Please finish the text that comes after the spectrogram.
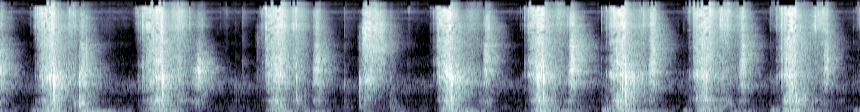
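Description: An onion is chopped with a knife on a cutting board, giving a steady series of about ten crisp, close knocks at an even rhythm, with no talking.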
